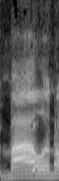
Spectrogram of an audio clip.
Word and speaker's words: Milan: In Tennessee, where my wife is from, they have a city called, it's spelled Milan, like in Italy. That's Right. – not how they say it. They say Milan.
